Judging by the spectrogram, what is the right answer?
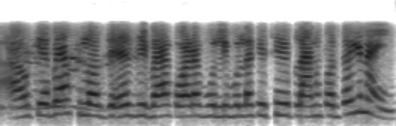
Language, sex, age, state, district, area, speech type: Odia, female, 45-60, Odisha, Angul, rural, conversation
